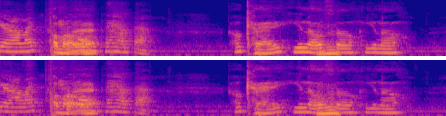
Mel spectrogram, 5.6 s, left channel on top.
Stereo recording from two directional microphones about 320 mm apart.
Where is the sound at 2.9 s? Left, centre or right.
Centre.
